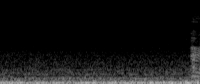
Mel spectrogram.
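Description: Car engine idling, heard inside the cabin as a steady low rumble.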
